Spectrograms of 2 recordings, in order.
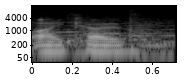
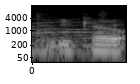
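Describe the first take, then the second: First: The first syllable does not sound like 'ecology'. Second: The first syllable sounds like 'ecology'. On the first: "I say Ico" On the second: "Eco to me is Eco, E C O, as in like ecology"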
